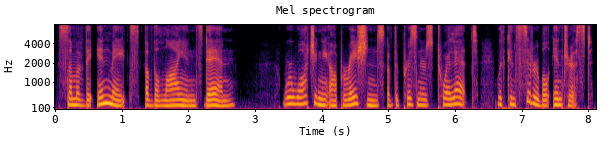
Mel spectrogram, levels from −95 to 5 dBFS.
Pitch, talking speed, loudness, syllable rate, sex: 205 Hz, 140 wpm, -18 LUFS, 5.1 syllables/s, female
